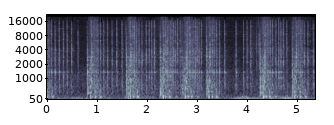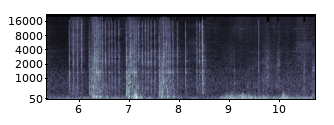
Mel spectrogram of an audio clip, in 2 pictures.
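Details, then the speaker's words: 1999 Suzuki RM125 two-stroke with Pro Circuit pipe, sold as a non-runner, kicked with fuel on and choke set: repeated ratcheting kickstart strokes with no resistance or compression puffs and no firing; low compression from a damaged piston and cylinder sleeve. "Yeah, I'm not feeling much compression there. No resistance at all."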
